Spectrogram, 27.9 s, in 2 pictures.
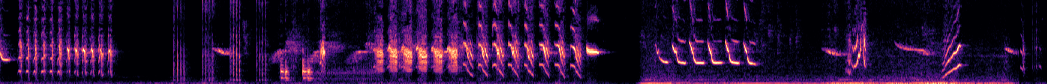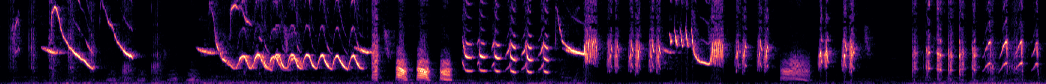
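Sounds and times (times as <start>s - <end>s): low hum: 8.5s - 13.6s.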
